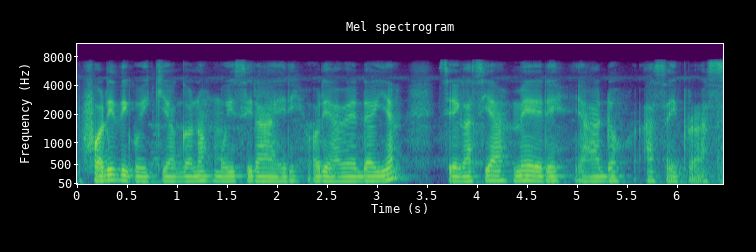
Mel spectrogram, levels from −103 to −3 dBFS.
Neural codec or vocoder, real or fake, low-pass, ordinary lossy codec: none; real; 7.2 kHz; none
